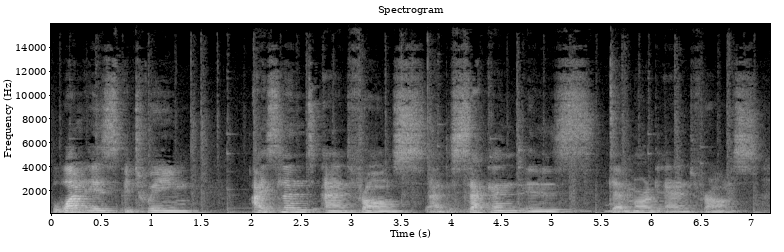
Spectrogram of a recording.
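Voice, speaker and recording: A man's voice: medium pitch, takes it slowly. A man hosting his vlog, interviewing a guest in a friendly, upbeat way. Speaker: vlog host. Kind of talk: casual interview. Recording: echoey room, mic at a distance, guitar music behind.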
